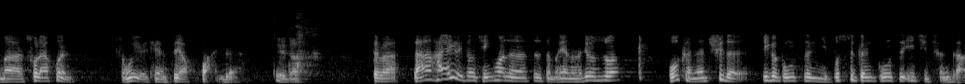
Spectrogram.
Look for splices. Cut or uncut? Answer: uncut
